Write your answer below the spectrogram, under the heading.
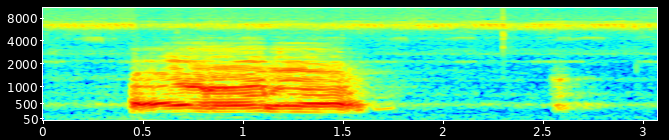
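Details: A recorded African buffalo calf distress call, a drawn-out nasal bawl followed by a brief fainter bleat, played from speakers in Africa to lure lions, which can hear it from miles away.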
